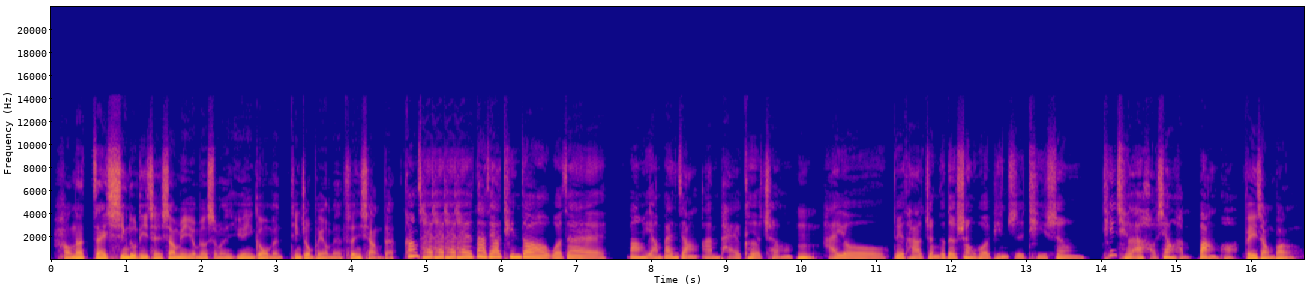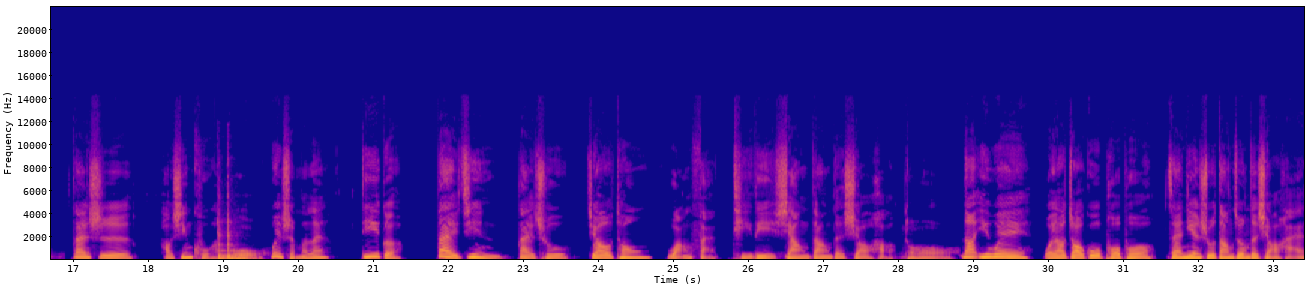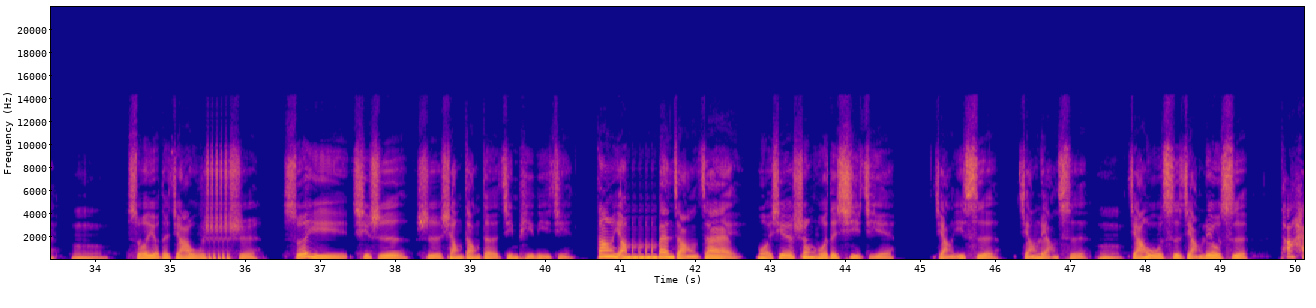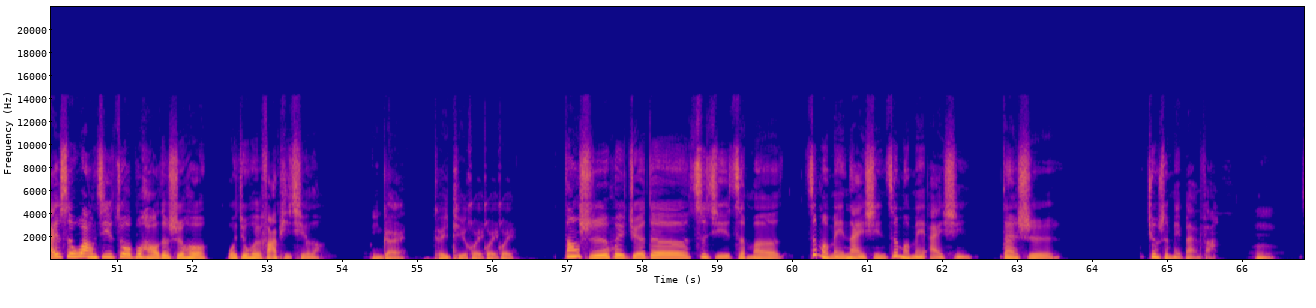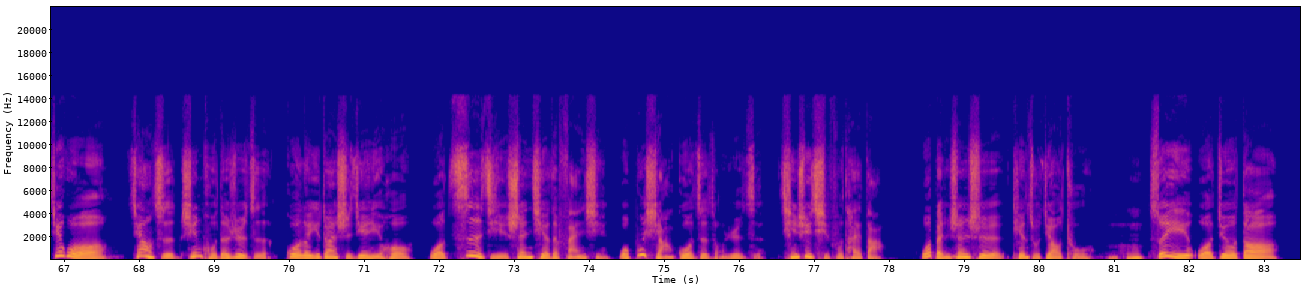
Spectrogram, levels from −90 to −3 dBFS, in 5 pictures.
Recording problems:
audio stuttering; 4 times, first at 5 s

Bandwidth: 14.5 kHz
